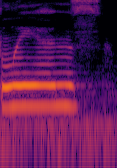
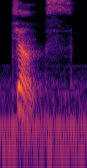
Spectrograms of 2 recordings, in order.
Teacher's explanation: you can hear the s instead of the z sound even though they're all s's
